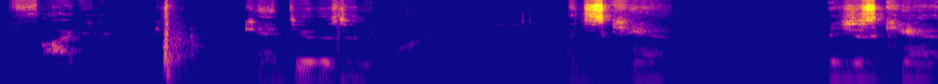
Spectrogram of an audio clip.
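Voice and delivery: soft, low, beaten-down mutter; defeated hush. Retold or imitated. Imagining quitting the business, soft defeated mutter. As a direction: let it drain out, giving up quietly. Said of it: "just saying".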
